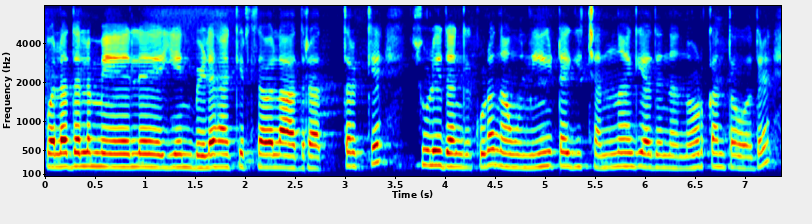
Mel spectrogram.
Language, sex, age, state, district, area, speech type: Kannada, female, 18-30, Karnataka, Davanagere, urban, spontaneous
